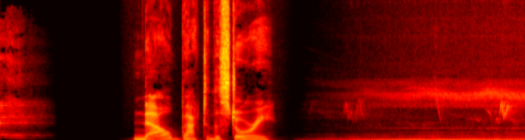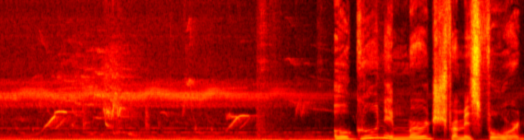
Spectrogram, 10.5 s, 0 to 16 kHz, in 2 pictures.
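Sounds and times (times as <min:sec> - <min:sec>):
speech: 0:01.3 - 0:02.8, 0:08.6 - 0:10.4
steady low rumbling background: 0:03.0 - 0:10.4
bird on a branch twittering: 0:03.4 - 0:09.9.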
